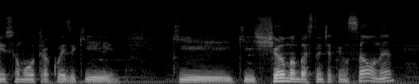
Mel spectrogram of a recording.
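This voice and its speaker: With a dark, mellow tone and medium pitch, a man speaks at a fairly quick pace with ordinary pitch variation against a quiet background. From Rio de Janeiro, Brazil (born São Paulo). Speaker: financial regulator official. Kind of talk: interview. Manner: many fillers (né, é), hesitant.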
